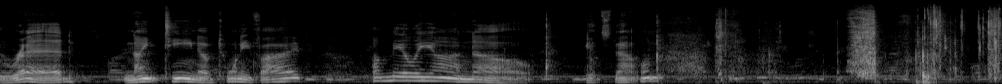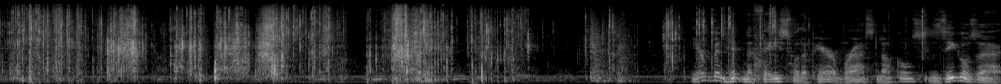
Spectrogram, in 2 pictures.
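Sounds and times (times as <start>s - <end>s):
foil wrapper crinkling and tearing: 9.2s - 19.5s.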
